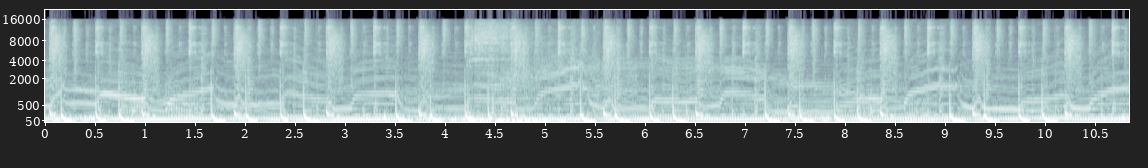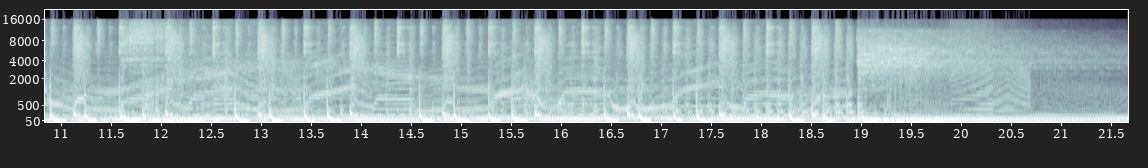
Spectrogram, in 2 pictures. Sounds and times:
Music: 0:00.0 - 0:21.6.

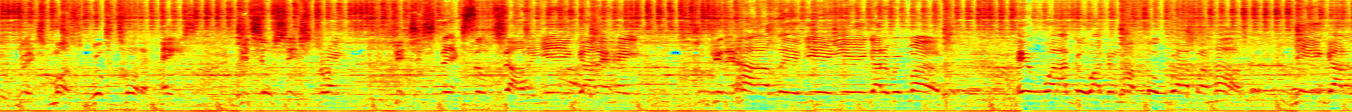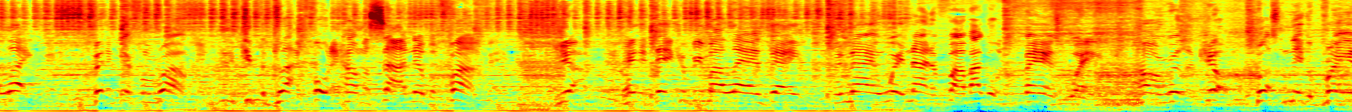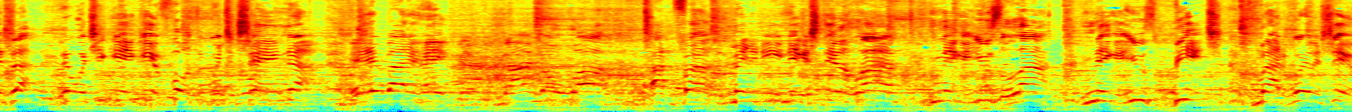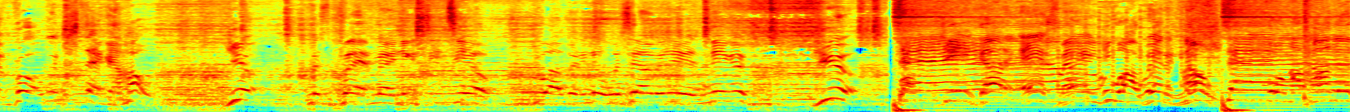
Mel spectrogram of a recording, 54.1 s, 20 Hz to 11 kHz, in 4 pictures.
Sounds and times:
Music: 0:00.0 - 0:54.0.

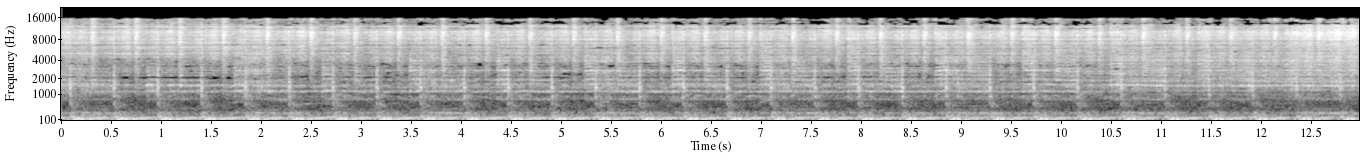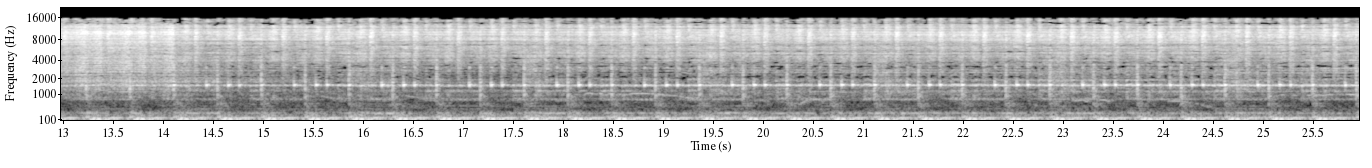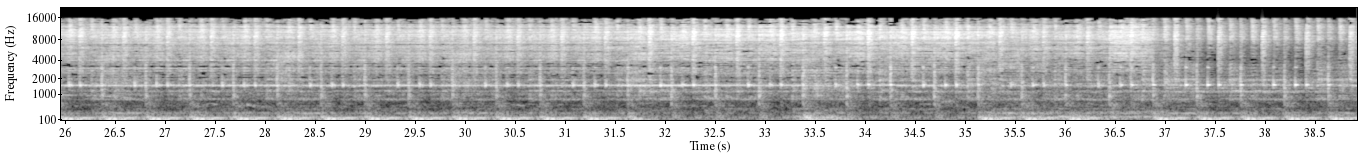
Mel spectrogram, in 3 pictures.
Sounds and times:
Techno: 0:00.0 - 0:38.9.

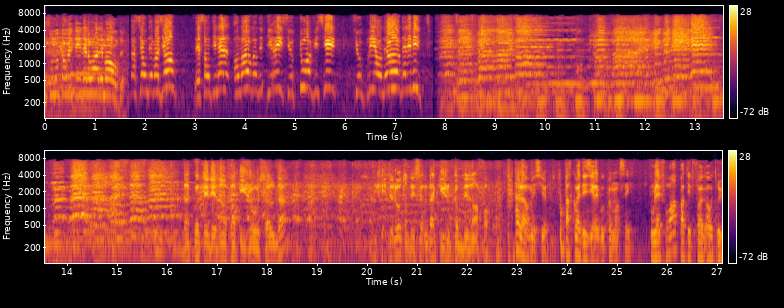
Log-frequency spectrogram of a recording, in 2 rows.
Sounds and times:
Speech: 0:00.0 - 0:07.7, 0:16.4 - 0:18.4, 0:20.0 - 0:27.1
Music: 0:07.8 - 0:21.2.

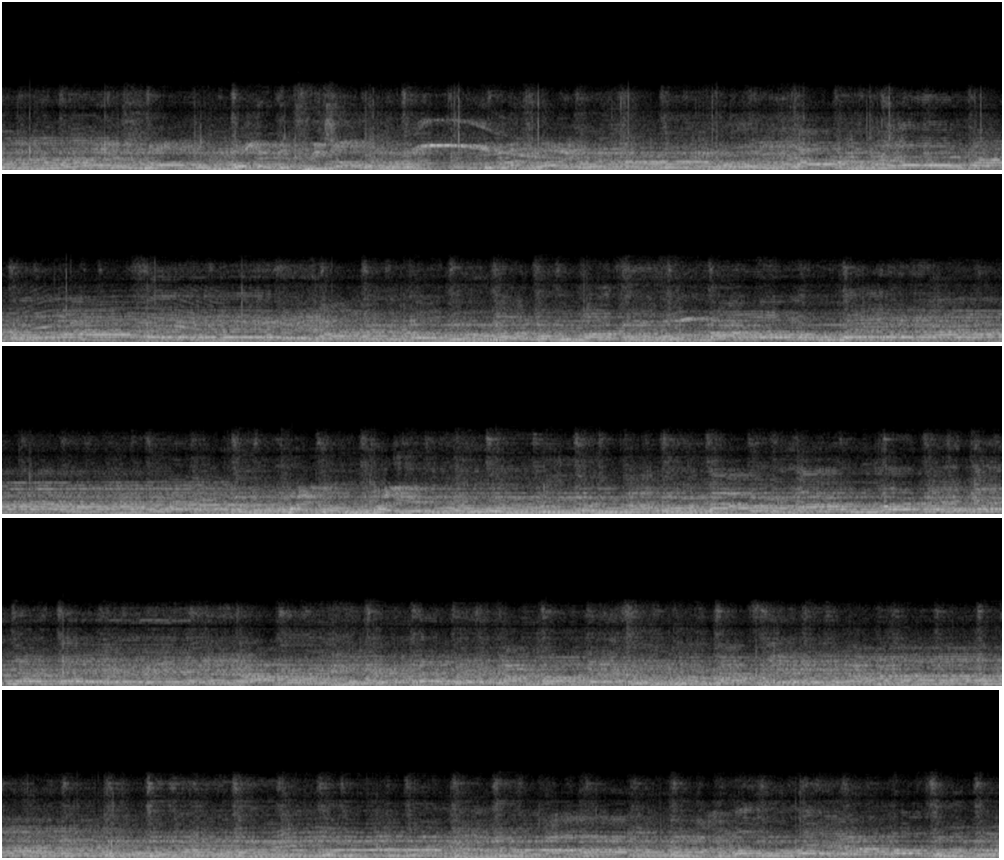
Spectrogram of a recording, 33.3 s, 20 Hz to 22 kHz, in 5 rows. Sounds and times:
Music: 0:00.0 - 0:33.3
Speech: 0:01.0 - 0:02.5.

